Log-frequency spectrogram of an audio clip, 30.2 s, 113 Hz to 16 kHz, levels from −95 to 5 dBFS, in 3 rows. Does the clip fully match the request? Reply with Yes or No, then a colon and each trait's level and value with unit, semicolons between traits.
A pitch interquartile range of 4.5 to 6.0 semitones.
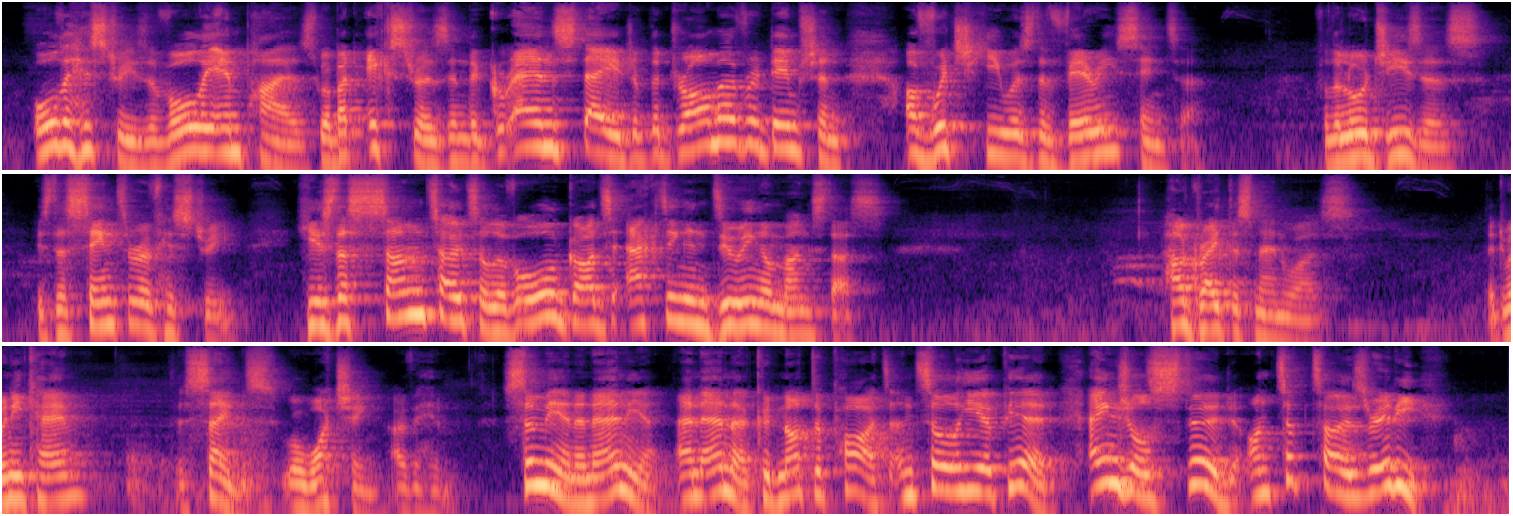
Yes: wide, 5.6 semitones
